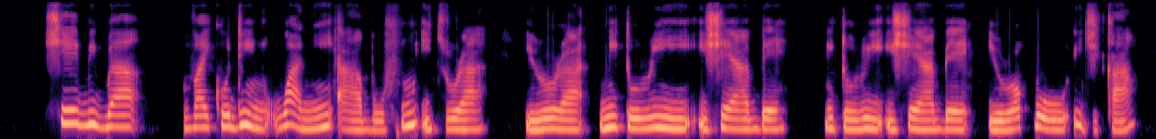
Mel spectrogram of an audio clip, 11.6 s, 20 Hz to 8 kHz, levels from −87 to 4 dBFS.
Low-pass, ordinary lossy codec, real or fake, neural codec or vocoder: 7.2 kHz; none; fake; codec, 24 kHz, 3.1 kbps, DualCodec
